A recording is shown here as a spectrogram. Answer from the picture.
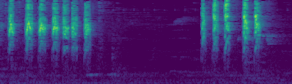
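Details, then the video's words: Eurasian tree sparrow uttering a quick run of seven loud, rasping chirps, then silence for about a second before five more chirps follow. "Burung gereja gacor"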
